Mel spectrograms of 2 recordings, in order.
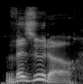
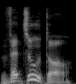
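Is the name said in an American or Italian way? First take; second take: American; Italian. First: It is said the American way. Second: It is said the Italian way, zz as ts.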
